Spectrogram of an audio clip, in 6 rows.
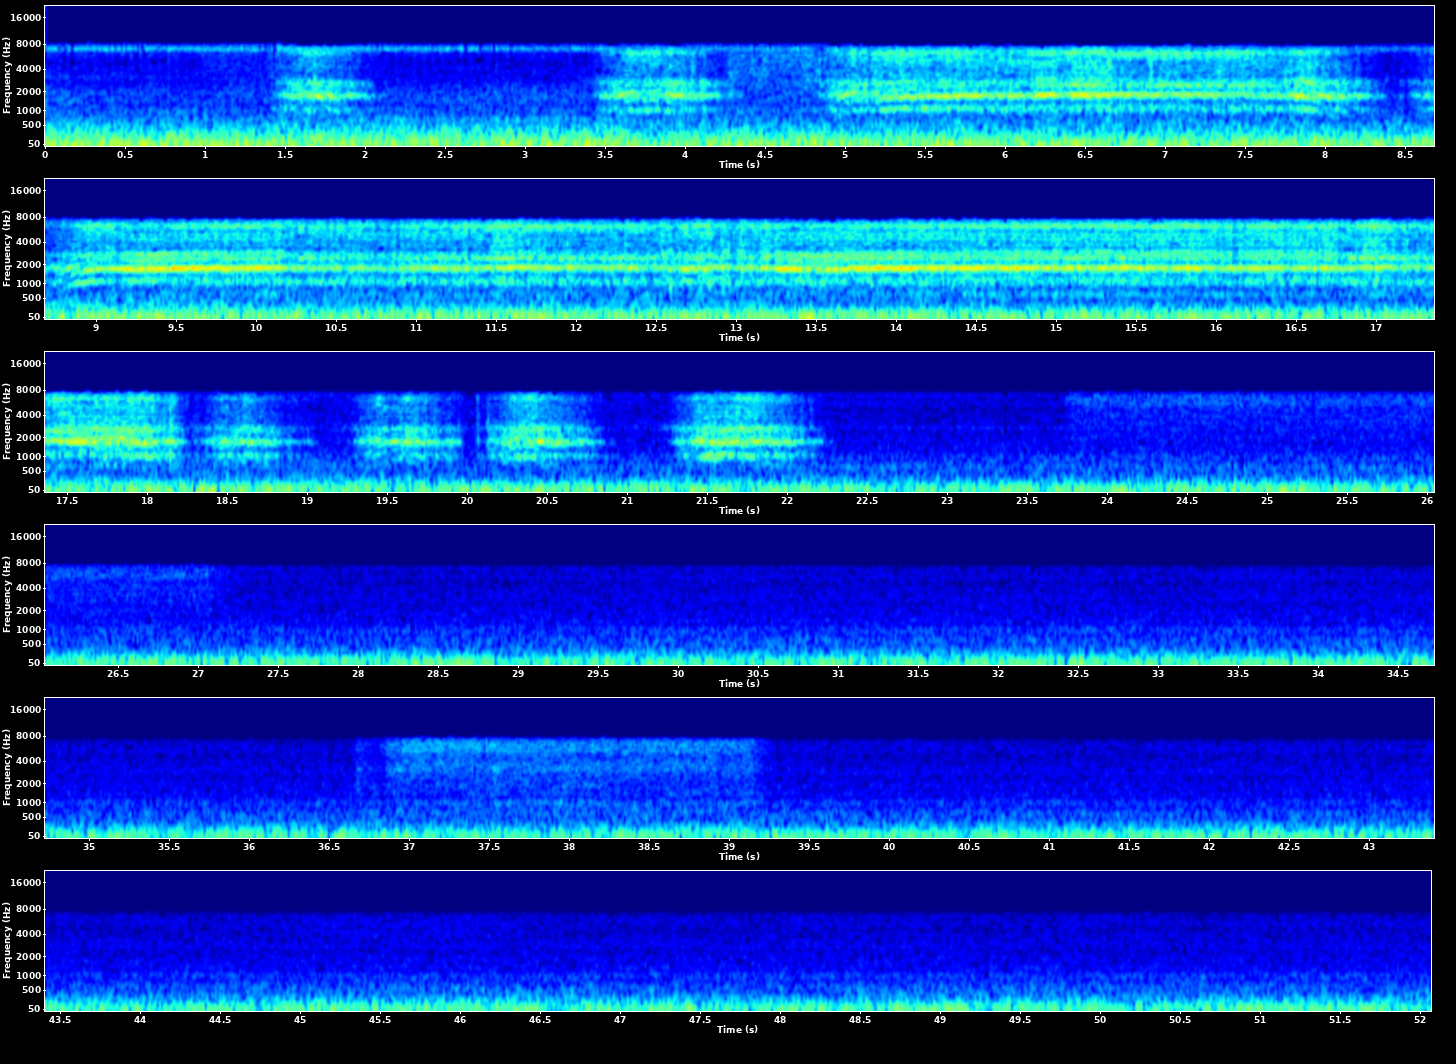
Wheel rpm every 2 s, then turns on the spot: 10, 20, 60, 150, 100, 160, 160, 160, 160, 40, 40, 10, 0, 0, 0, 0, 0, 0, 0, 0, 0, 0, 0, 0, 0, 0.
none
